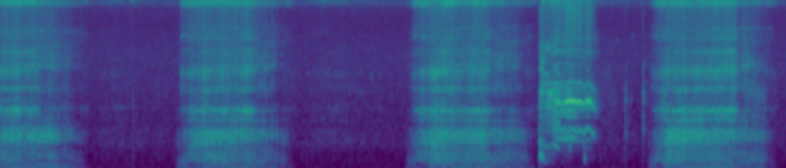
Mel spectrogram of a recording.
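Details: Rough, rattling snores in a steady rhythm, about every three seconds, in a small quiet room, from a man after Oktoberfest drinking; snoring.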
